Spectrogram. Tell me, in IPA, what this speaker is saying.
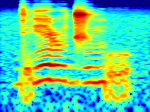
ɡ ḛ ɾʲ e ɭ ʉ d͡ʒ ʉ m ṵ

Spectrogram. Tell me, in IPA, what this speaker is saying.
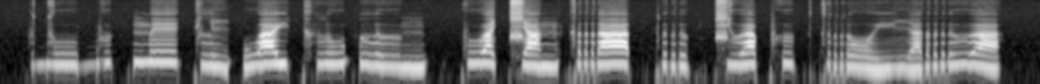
d uː˧ b ɯ˦˥ k̚ m eː˥˩ k l i˨˩ ʔ w a˥˩ j kʰ l u˦˥ ʔ l ɯ˧ ŋ | k u˥˩ a̯ t͡ɕ a˧ n k r aː˥˩ t̚ p r ɯ˨˩ k̚ t͡ɕ ɯ˦˥ a̯ pʰ ɯ˦˥ k̚ t r oː˨˩ j i˩˦ a̯ r ɯ˥˩ a̯

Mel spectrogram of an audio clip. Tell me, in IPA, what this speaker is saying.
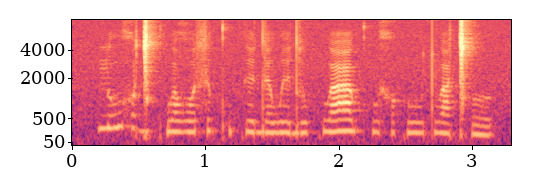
n uː x ɔ ɡ͡ǀ ɪ kʷʼ a ʁʷ ɛ s ɪ kʷʼ ɪ k ɪ d ɛ w ɪ d l u kʷ aː kʷʰ ɛ x ɔ k uː tʷ aː ǀʰ ʊ

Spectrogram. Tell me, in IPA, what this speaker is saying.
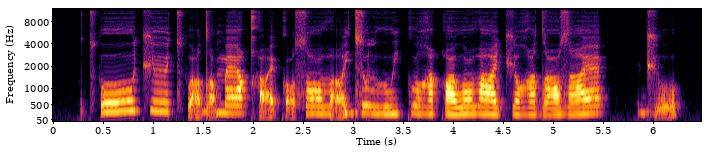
t͡sʼ oː t͡ʃ øː t͡sʼ o̰ dˤ o̰ m æː qʰ æ̰ k o̰ sˤ øː ðˤ æ̰ j d͡z o l ð u j k u ʁ e q oː ðˤ æː t͡ʃ o ʁ ø dˤ o zˤ æː | d͡ʒ o̰

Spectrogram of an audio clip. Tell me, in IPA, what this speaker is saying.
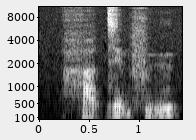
h a˨˩ t̚ z ḛ˧˨ m f ɨ̰˧˥

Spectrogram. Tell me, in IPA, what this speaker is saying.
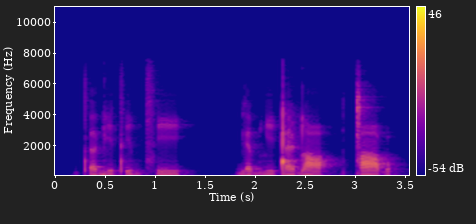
tʼ ɜ ɡ i tʼ i b t͡sʼ i | ɡ ɛ b ʎ i ǃ æ ɖ ɑ | ǀ ɑ b

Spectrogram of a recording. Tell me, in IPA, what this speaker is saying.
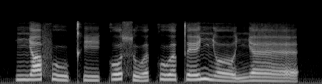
ɲ a˧˥ f uː˧˩ kʰ iː˩ k o˧˥ s u˩˧ ə̯ k u˧ ə̯ t̪ e˧˥ ɲ ɤː˧˩ ɲ ɛː˧˩

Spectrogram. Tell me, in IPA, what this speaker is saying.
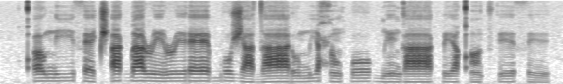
qʼ u˧ n iː˧ θ ɛ˨ t͡ʃʼ a˦ ɡ͡b a˦ ɹ ẽ˧ ɹ ɪ˦ ɾ ɛː˦ b o˦ ʒ a˨ d aː˧ ɾ ʊ˧ m i˦ ħ õ˧ k͡p oː˦ ɡ͡b ẽ˧ ɡ aː˧ k͡p ɪː˧ qʼ õ˨ t͡sʼ ɪː˦ θ ɪː˨

